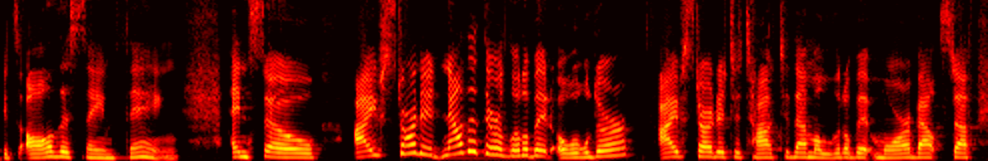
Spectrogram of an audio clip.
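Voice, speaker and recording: In a normal speaking voice, a woman talks at a fairly quick pace, her fairly high pitch carried by lively intonation. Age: 40s. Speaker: podcast producer and working mom. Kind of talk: casual interview chat. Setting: remote podcast recording.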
